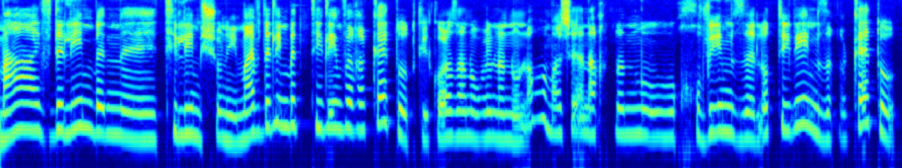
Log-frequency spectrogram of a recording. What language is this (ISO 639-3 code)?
heb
